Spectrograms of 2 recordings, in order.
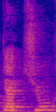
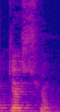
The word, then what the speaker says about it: cation: Vous pouvez dire soit cation, soit cation. Il y a plusieurs façons de prononcer.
